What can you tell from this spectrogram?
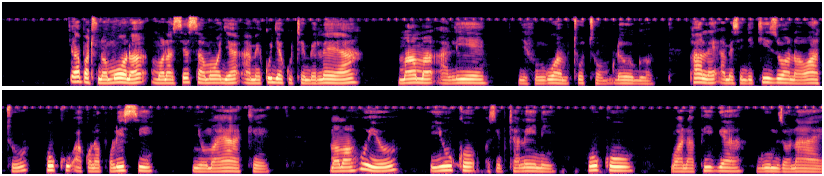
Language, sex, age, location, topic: Swahili, male, 25-35, Wajir, health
